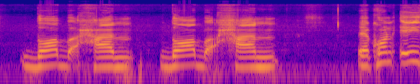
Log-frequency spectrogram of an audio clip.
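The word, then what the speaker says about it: ضَبْحًا: এই বা এর সাথে দব দত লাগবে এই বা এর সাথে দব অনেকে দাব পড়ি না এরকম ভাবে পড়বো না তাহলে কিভাবে পড়বো দবর দব হা আলিফ দুই জবর হান দব হান দব হান এখন এই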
